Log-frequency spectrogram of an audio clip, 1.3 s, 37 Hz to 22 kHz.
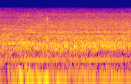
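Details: Steady airy whir with a constant faint tone and no knocks or rubbing from a small cooling fan, apparently on the DT FD200 discharger, running normally.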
